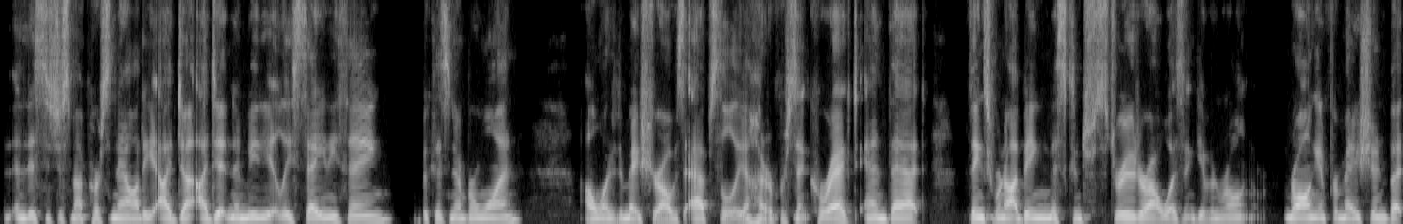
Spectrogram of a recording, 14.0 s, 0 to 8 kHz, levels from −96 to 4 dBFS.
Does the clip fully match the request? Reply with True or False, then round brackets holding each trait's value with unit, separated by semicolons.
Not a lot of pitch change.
True (1.7 semitones)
